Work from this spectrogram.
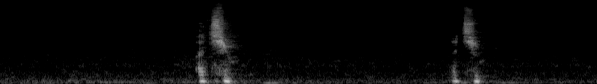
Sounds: Sneeze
